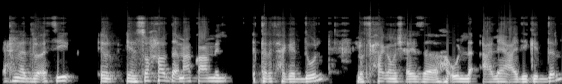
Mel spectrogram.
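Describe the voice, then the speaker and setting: Rapid-fire young Egyptian man vlogging. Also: mid-range voice, fairly even intonation. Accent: Egyptian Arabic. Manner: earnest and chatty, with joking asides. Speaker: self-improvement vlogger. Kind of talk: casual motivational talk to camera.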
